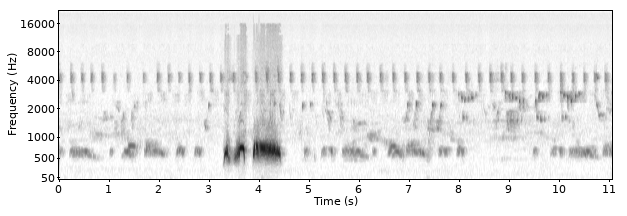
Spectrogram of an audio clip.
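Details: Spotted dove giving its thúc gù coo in the rolling thổ rền voice style; soft, scattered low coos, then one loud burst of two hooting notes midway, with faint high ticking in the background.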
